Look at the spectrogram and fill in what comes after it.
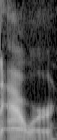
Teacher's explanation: The H in hour is silent. So when you say it out loud, the word actually starts with an ow sound, like a vowel, and that is why we use an. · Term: silent H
